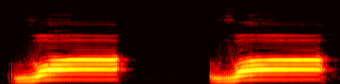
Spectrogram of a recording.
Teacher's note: জয়ের মাখরাজ হলো জিহ্বার আগা সামনের উপরে 2 দাঁতের আগার সঙ্গে লাগায়া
